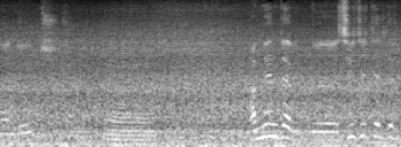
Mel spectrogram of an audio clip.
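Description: Steady low rumble of city street traffic, with people talking over it.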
